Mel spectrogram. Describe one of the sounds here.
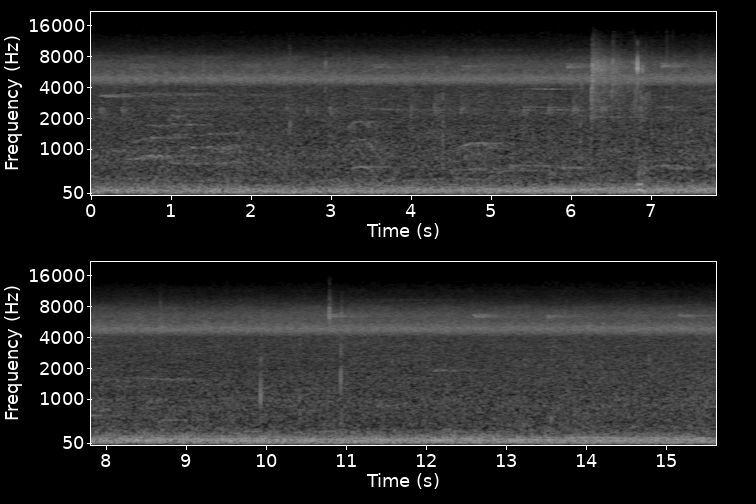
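A young monkey chews and nibbles food.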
